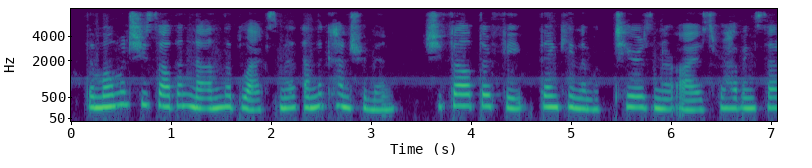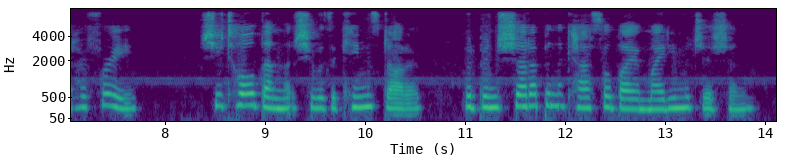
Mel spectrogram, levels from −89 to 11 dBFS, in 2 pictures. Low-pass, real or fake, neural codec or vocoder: 7.2 kHz; real; none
